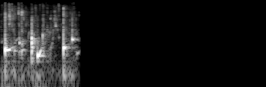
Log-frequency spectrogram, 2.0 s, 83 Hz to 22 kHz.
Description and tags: Small Pour 002
Splash, River, pouring, aquatic, Slap, Dripping, marine, bloop, blop, Run, wave, Running, Sea, pour, Drip, crash, Game, Movie, Lake, Water, aqua, Wet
